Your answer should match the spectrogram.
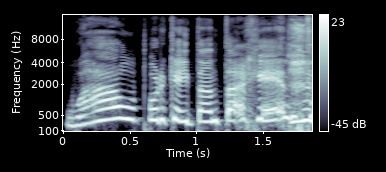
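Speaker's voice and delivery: high, loud, wide-eyed wonder; mock amazed idols. Fan imitates idols amazed by the crowd, high and loud. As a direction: play the stunned humble idol. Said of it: "con esa humildad todo el tiempo de".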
